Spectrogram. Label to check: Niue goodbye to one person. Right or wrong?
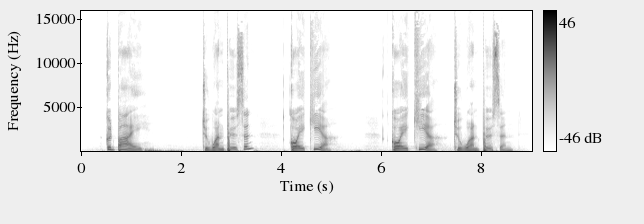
Right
